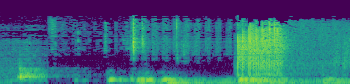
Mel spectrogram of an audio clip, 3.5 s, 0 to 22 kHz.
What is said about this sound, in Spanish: Y así que tiro 6 dados en iniciativa.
